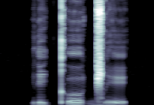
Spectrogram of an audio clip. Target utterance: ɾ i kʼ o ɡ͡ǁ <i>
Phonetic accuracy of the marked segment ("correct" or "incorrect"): incorrect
